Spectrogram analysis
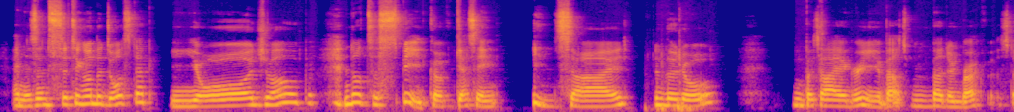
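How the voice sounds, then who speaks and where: A woman voicing a gruff, demanding male dwarf leader with a slow, pointed delivery in a dramatic book reading. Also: fairly low pitch, warm tone, voice pushed down.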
